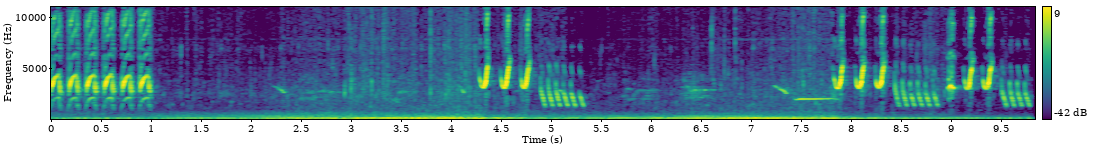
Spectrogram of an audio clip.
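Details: Male black-winged starling in full song, played as a lure to get other starlings singing: bursts of sharp, hooked whistles alternate with harsh, buzzy rattles, in loud clusters at the start, middle and end, with a steady low rumble beneath.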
